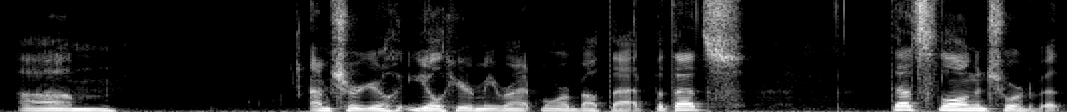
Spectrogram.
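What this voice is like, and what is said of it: Rough, strained voice. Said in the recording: “my voice is torn up”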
